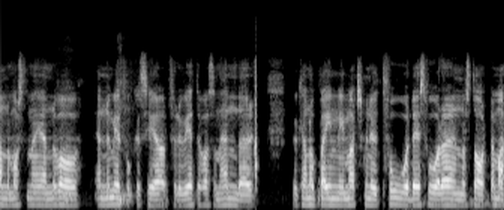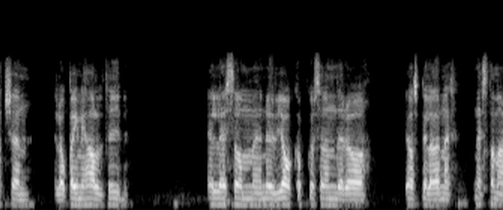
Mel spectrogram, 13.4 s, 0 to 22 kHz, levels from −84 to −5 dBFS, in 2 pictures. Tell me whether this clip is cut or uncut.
cut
